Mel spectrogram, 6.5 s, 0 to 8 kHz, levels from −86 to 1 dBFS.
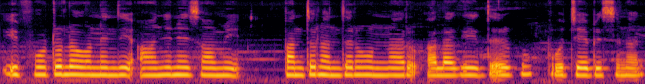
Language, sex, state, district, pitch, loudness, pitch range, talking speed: Telugu, female, Andhra Pradesh, Sri Satya Sai, 225 Hz, -15 LUFS, 220-235 Hz, 100 wpm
